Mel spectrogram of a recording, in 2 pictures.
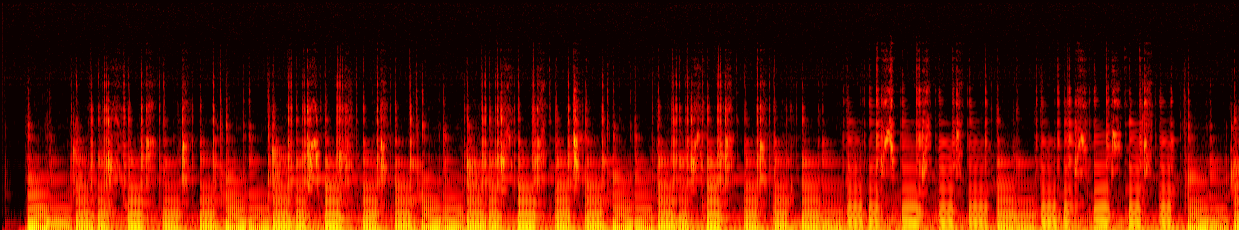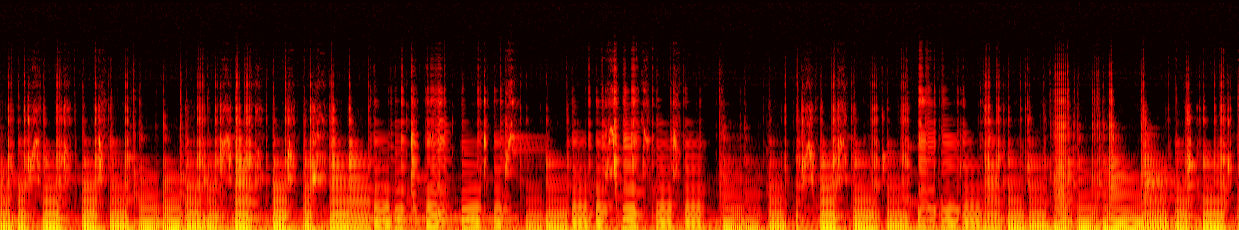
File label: bass recording DI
